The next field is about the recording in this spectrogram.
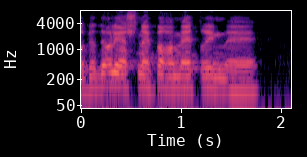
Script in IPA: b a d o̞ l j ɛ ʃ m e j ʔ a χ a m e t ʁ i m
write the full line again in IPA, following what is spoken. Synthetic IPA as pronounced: ɡ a d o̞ l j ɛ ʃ n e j p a ʁ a m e t ʁ i m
